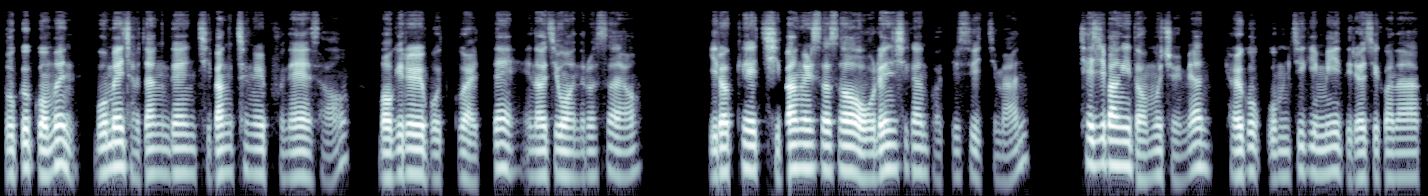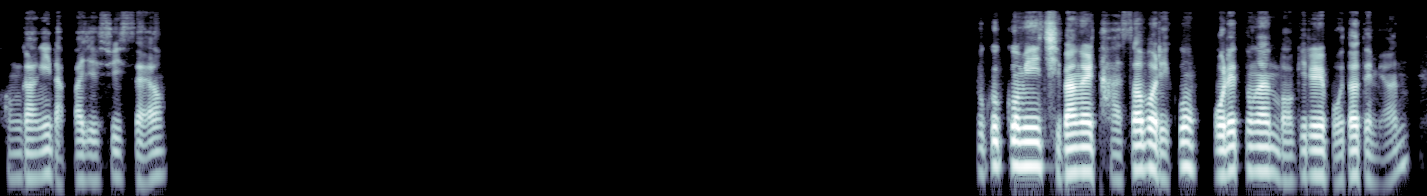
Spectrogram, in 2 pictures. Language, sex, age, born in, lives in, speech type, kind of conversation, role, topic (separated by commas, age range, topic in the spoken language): Korean, male, 30-34, South Korea, South Korea, read, expert-assistant, expert, 북극곰이 북극에서만 사는 이유는 무엇인가요?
